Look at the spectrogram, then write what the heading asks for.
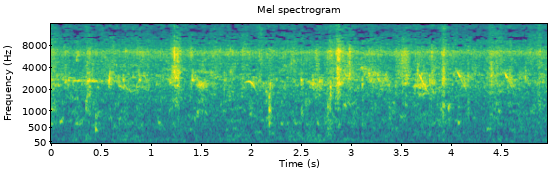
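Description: Faint bird calls: short calls come and go at irregular intervals, over a quiet outdoor background.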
